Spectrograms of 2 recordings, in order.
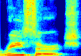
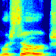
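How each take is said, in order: First: The word is said in an American way. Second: The word is said in a British way.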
